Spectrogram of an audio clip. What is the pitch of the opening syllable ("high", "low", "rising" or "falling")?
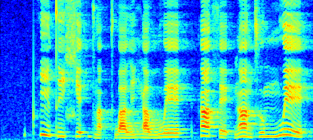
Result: falling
